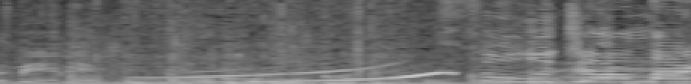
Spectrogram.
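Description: Background music with a low steady bass, over which a single smooth rising whistle-like glide sweeps up for about a second, starting about half a second in and cutting off sharply: a comedy sound effect.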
